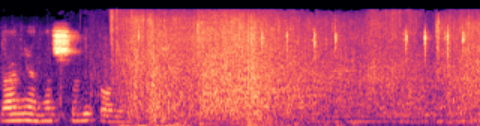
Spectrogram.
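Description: Water splashes and rushes.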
